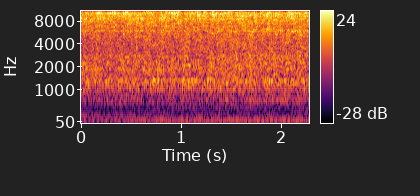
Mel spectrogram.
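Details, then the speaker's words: 1975 Jaguar XJ6 idling, heard at the rear: a steady, deep exhaust drone from an aftermarket stainless steel system, with no puffing or ticking. There is no leak; the system is simply loud. "yeah, I'm not hearing any leaks back here, so everything seems to be fine. This is quite a loud exhaust system. It's an aftermarket stainless steel exhaust that some previous owner put to the car."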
